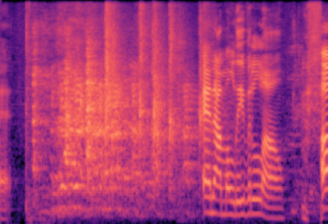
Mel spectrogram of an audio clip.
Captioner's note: audience laughing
